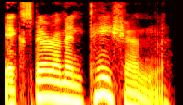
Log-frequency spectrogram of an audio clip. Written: experimentator

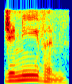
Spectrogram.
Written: Genevan

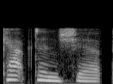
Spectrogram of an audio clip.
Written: captainship

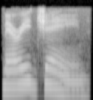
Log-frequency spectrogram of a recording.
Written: Mary Jane

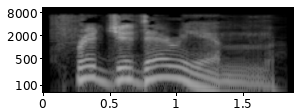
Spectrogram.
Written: frigidarium

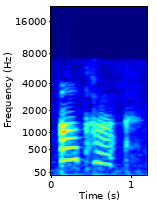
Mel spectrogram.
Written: alcock

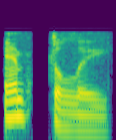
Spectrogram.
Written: emptily

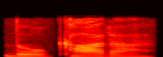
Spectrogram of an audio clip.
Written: Dhu'l-Qadah

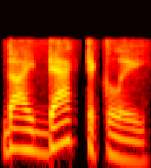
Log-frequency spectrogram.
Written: didactically

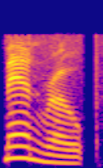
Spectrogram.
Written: manrope

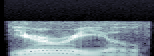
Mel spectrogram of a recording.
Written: Uriel

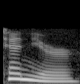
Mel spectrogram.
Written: tenure

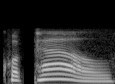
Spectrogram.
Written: Qu'Appelle

